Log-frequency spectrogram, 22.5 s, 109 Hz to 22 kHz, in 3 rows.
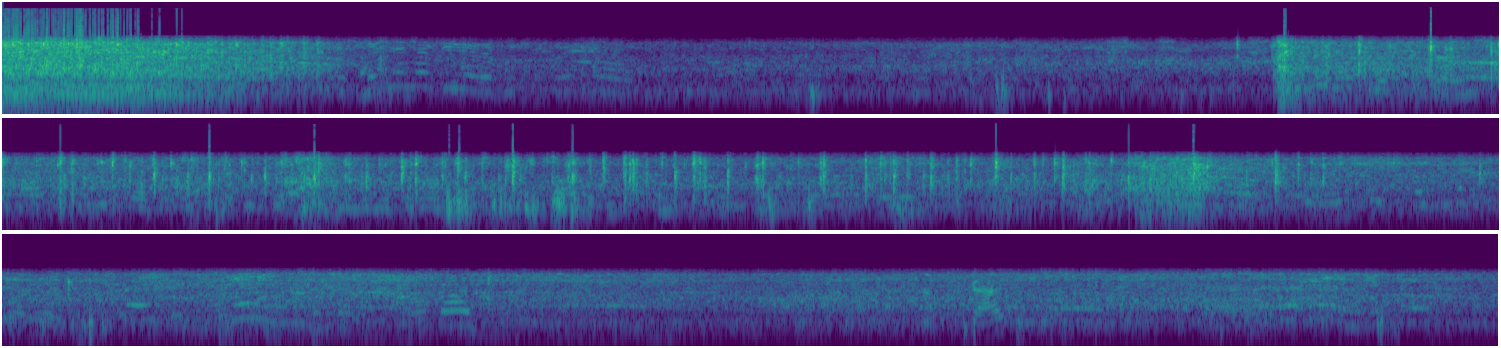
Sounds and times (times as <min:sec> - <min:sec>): Truck: 0:00.0 - 0:22.4
Speech: 0:01.7 - 0:12.2.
